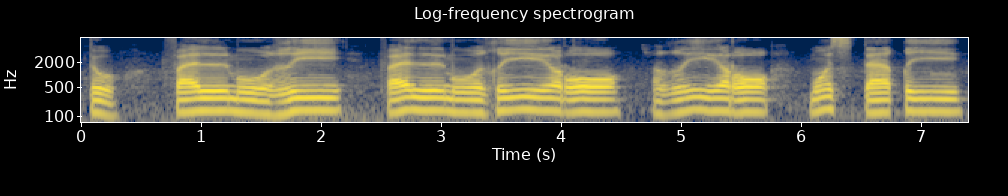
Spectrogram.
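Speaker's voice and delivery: mustaqim drawn out slowly for the class; slow recitation demo. Shown as a demonstration. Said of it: "tebal atau tipis?". (mustaqi dibaca pelan dan dipanjangkan)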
